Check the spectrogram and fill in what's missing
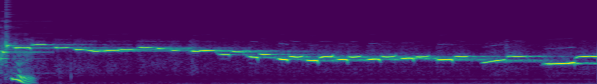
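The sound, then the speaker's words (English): A sustained, melodic whistle holds one wavering tone that slowly drifts lower over several seconds, opening with a quick swooping flourish. It's clear, with no voices. “Here's whistling wren. It says, wow your friends with the melodic whistles of the wilds.”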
